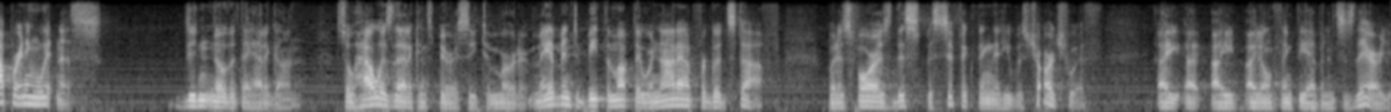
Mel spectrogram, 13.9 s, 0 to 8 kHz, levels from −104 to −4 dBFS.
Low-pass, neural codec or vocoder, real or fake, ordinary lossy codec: 7.2 kHz; none; real; Opus, 16 kbps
